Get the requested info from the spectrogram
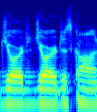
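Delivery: ordinary talk, nothing marked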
